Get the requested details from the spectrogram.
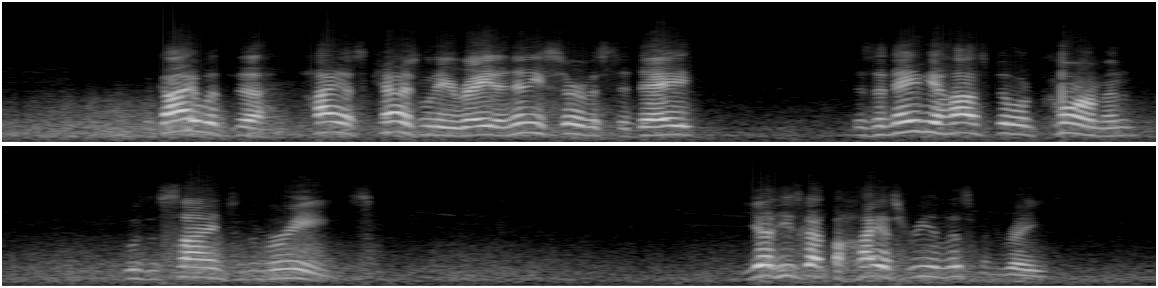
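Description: A man talks clearly and with feeling, close by.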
